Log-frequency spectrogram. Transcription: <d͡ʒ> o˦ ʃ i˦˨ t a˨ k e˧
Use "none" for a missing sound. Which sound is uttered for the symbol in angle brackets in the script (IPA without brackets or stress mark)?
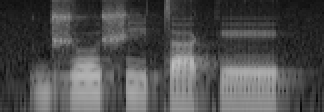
d͡ʒ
